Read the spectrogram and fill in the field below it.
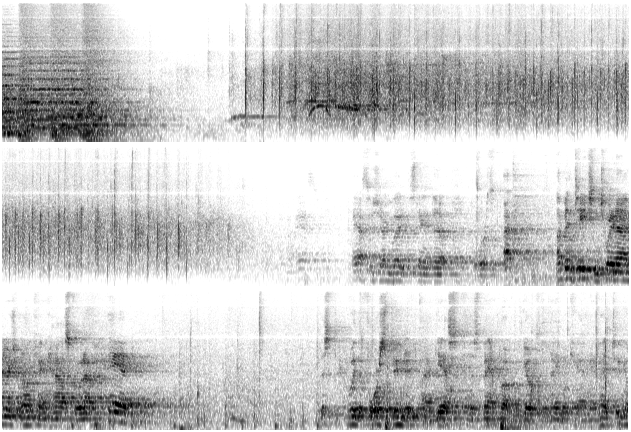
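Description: A concert band plays in a large echoing hall.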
